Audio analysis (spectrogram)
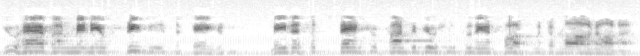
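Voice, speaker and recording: An actor in a 1940s radio drama playing a dignified judge who speaks formally and with authority. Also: male voice, on the high side, fairly quick, a little hiss or hum, lightly acted. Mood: stern, measured. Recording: muffled, tinny old radio recording.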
